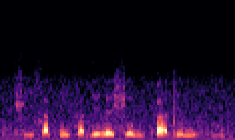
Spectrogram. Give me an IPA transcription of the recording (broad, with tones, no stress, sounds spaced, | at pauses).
ʃ i˧ s a˨ k͡p ĩ˨ f a˧ d e˦ l ɛ˦ ʃ ɛ˧ w i˧ k͡p a˨ d e˨˦ m i˦ k i˦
